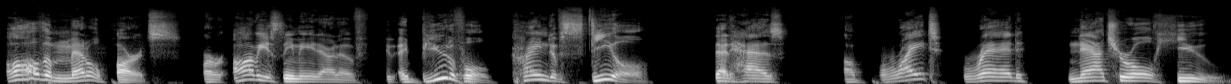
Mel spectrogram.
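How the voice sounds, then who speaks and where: A man narrating a tabletop game as game master, searching for words in drawn-out descriptive phrases. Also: on the high side, very animated, dry recording, clean studio sound.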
